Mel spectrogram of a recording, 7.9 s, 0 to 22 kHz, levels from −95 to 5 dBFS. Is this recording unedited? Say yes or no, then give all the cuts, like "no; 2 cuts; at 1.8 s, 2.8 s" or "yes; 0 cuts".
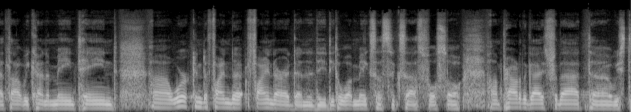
no; 1 cut; at 4.2 s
